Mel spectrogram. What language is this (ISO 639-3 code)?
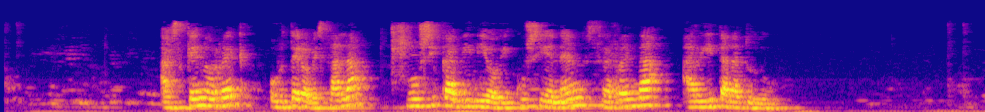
eus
